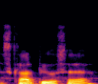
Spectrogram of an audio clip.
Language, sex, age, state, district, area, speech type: Maithili, male, 18-30, Bihar, Araria, urban, spontaneous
